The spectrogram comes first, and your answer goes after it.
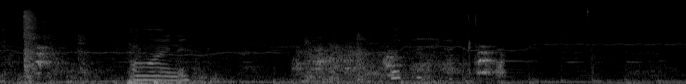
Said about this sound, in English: My dogs got into a little bit of a tizzy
